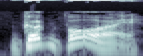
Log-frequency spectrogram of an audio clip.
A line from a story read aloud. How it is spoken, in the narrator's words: growled Moody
